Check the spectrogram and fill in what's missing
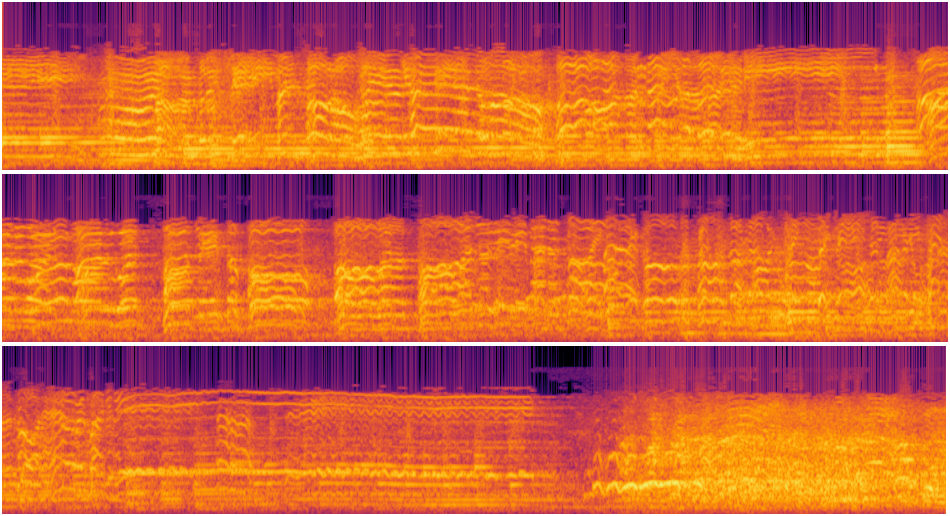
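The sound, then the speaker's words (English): A crowd of men marching down Whitehall, chattering, many overlapping voices forming a steady, busy murmur that runs the whole way through, briefly dipping before a denser burst of talk near the end. “There's a crowd of men, steaming men, marching down Whitehall.”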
